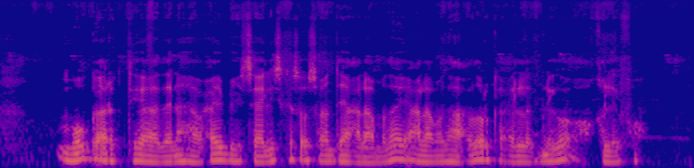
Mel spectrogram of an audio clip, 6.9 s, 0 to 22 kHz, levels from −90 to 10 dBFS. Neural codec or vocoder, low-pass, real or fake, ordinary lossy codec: none; none; real; none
